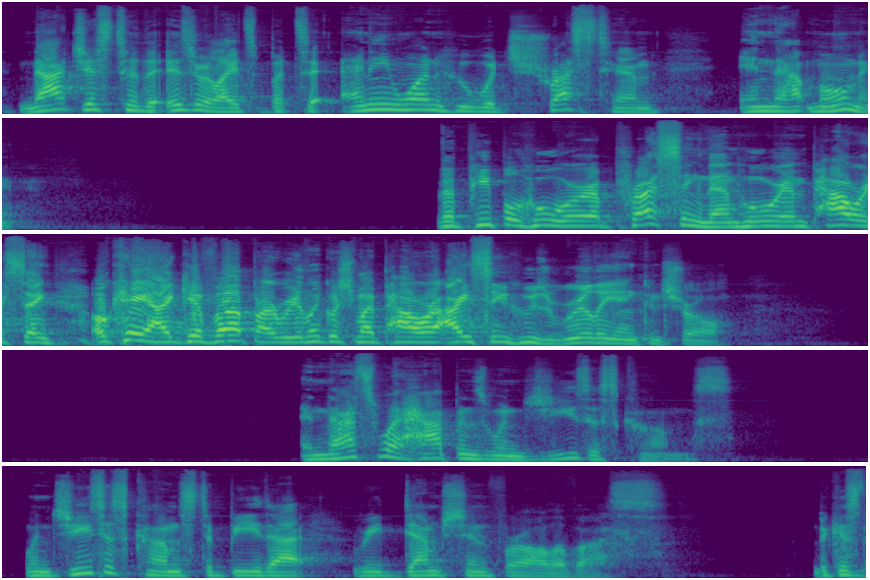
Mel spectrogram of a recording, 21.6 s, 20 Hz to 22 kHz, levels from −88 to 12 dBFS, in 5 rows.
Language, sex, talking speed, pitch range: English, male, 165 wpm, 125-160 Hz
